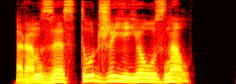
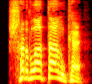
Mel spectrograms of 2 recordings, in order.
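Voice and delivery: loud, high-pitched indignant cry; angry accusation; 14 semitones higher, 5 dB louder than usual. A narrator's reading. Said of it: "рассердилась Варвара Коновалова". (сердитый выкрик высоким голосом)

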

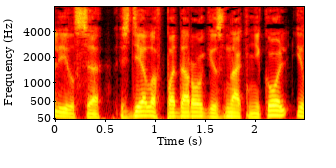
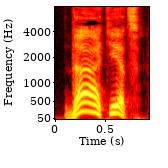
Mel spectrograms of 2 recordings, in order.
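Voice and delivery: higher-pitched eager affirmation; excited son; 10 semitones higher, slower than usual. A narrator's reading. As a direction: confirm it eagerly to a doubting father. Son greets doubting father. (взволнованно, приподнято)

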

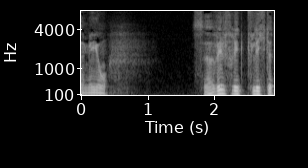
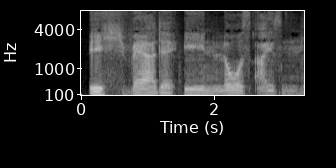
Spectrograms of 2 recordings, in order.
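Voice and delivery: low, very slow, softer; grim, determined promise; grim resolve; 6 semitones lower, 6 dB quieter, much slower than usual. A narrator's reading. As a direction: barrister grimly vowing to free him. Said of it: "lautete die grimmige Antwort".

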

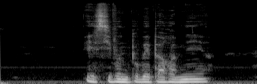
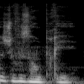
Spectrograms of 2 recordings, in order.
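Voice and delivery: ordinary delivery, nothing marked

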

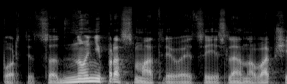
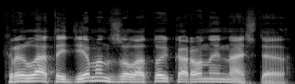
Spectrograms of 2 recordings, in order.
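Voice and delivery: loud, high official proclamation; strict formal summons; stern; 9 semitones higher, 8 dB louder than usual. A narrator's reading. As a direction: address her strictly by full title. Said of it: "начал я строго".

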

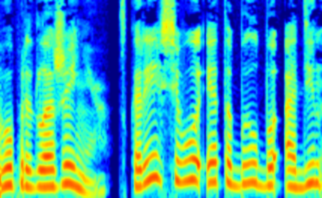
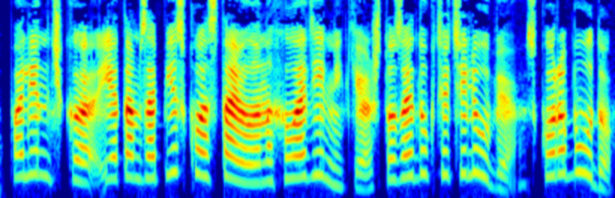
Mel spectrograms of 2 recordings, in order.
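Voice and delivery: higher, louder fussing mom; chatty mother on the phone, raised pitch; mother's voice; 6 semitones higher, 8 dB louder than usual. Acted.

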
